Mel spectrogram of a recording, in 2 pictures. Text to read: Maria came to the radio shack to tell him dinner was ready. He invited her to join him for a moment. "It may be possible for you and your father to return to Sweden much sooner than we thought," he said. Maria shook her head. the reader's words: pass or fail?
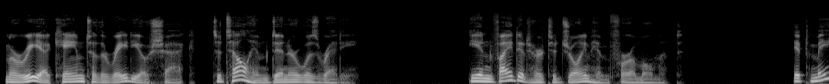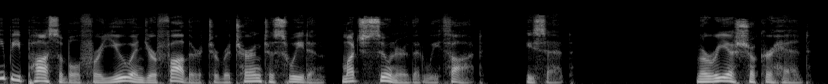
pass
